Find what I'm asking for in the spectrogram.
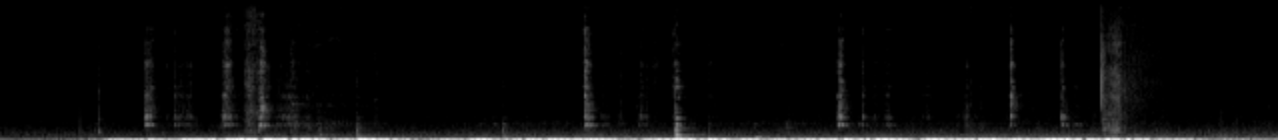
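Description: Steady low rumble of a car interior while driving on a road trip, with road and engine noise throughout and occasional small ticking or clicking sounds; no one speaks.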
